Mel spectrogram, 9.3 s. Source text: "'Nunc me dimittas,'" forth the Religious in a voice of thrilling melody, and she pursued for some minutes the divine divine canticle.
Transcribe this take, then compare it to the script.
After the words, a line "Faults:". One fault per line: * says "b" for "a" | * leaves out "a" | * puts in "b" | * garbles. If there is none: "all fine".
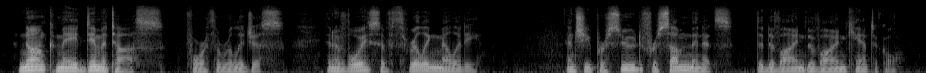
"'Nunc me dimittas,'" forth the Religious in a voice of thrilling melody, and she pursued for some minutes the divine divine canticle.
Faults:
all fine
